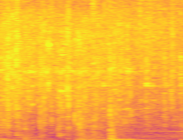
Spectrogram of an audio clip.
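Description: Glass breaking in a video game, a single short sharp shatter with a thud underneath, heard over a steady background of game ambience.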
